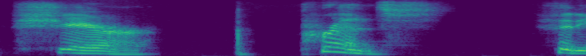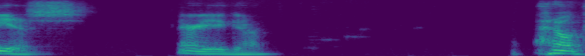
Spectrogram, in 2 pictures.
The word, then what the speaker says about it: Phidias: at olympia by the sculptor fides ah sorry phidias videos i always mispronounce his name and i've said it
